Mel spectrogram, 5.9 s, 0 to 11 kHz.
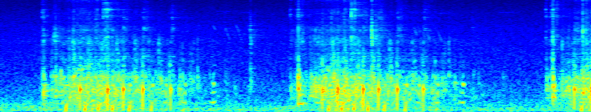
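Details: Bolens self-propelled push mower with about a 4.5 hp Briggs & Stratton, primed: repeated pull-start bursts that never fire; no spark because the ignition coil was gapped too far from the flywheel, later regapped and it runs.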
